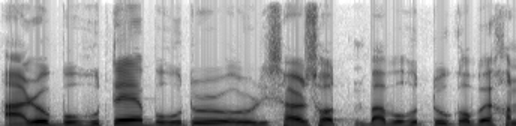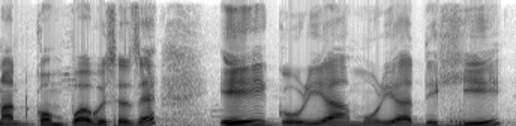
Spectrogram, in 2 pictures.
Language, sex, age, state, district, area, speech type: Assamese, male, 45-60, Assam, Darrang, urban, spontaneous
